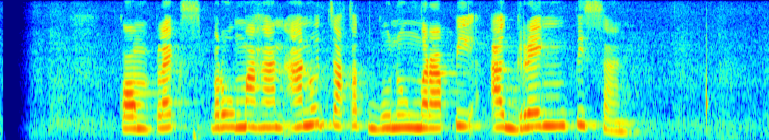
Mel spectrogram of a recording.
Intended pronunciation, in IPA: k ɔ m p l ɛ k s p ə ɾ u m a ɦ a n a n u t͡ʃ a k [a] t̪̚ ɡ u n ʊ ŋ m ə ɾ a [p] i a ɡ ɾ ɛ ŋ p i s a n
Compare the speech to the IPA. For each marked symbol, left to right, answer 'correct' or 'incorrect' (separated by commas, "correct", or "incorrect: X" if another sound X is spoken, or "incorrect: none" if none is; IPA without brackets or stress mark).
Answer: incorrect: ə, correct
